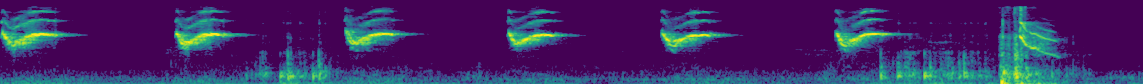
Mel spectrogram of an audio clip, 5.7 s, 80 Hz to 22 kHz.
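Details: Long-tailed shrike mid-moult, its full-isian training song stuffed with imitated wild-bird calls: seven scratchy squawks at an even pace of about one per 0.7 seconds, with a soft knock and a sharp click near the end.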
